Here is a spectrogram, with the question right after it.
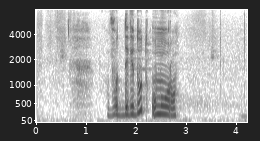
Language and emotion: Russian, neutral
